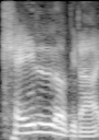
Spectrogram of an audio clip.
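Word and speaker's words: Caleb: 갈렙을 영어식으로 케일럽이라 이렇게 발음을 합니다.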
